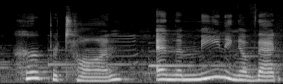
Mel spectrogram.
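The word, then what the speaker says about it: ἑρπετόν: That Greek word in the Hebrew lexicon is pronounced herpeton, and the meaning of that Greek word is a serpent, a reptile, a small animal creeping thing, and to marine animals.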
